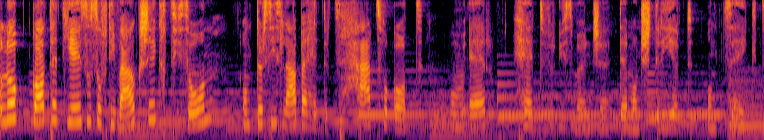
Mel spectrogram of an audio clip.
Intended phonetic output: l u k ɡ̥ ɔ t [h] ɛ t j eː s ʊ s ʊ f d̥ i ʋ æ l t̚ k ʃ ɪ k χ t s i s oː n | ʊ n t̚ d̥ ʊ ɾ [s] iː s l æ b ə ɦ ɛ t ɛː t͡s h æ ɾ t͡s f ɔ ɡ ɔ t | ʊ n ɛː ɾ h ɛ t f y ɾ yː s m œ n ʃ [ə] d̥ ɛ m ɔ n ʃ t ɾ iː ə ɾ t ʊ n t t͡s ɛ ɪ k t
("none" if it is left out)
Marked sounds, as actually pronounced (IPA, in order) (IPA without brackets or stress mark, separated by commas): h, s, ə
